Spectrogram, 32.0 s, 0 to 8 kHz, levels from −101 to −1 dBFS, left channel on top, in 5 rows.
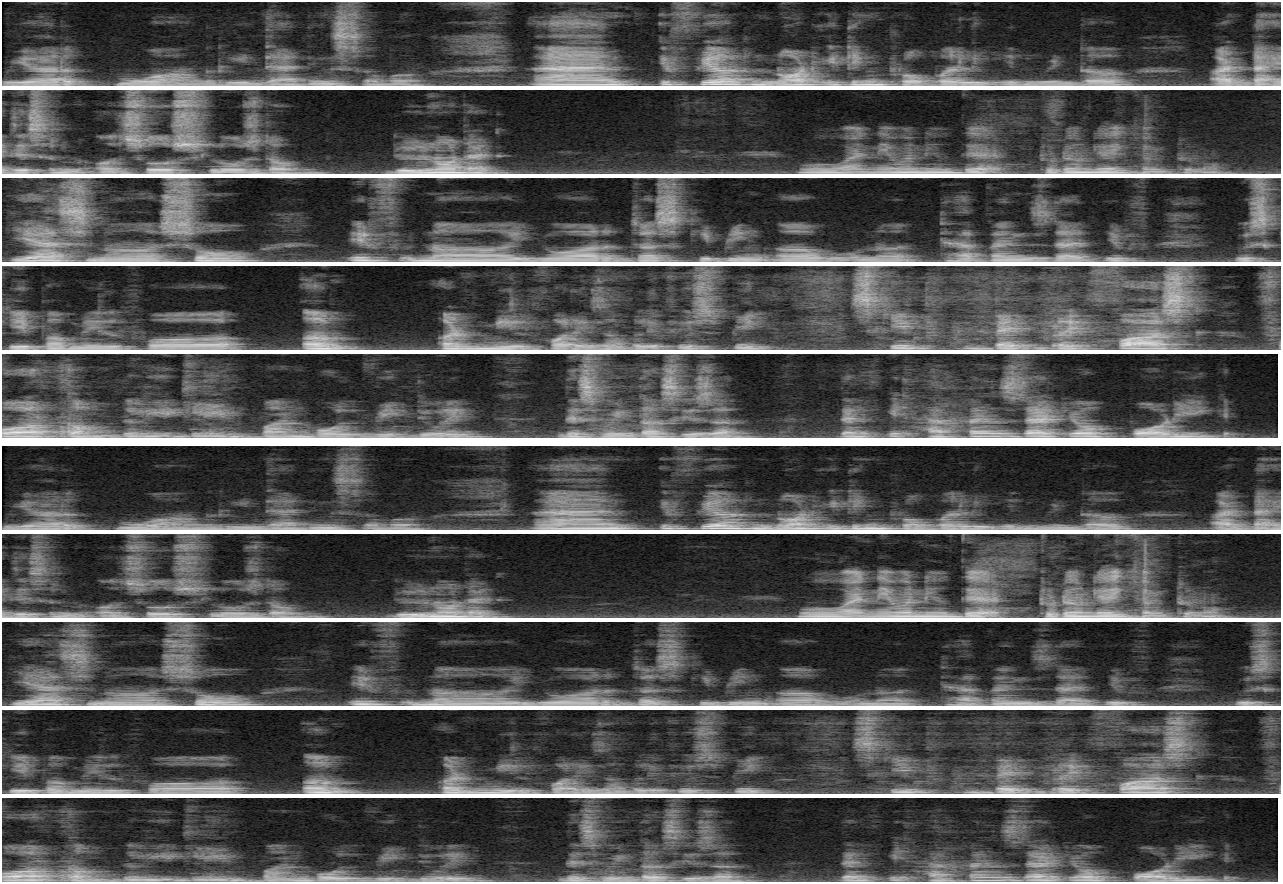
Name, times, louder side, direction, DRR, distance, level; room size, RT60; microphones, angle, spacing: voice 1, 0.0-5.6 6.0-7.9 8.3-8.9 12.8-14.1 14.5-18.7 19.0-20.4 20.7-21.0 21.4-23.0 23.4-25.2 25.5-28.0 28.4-29.3 29.8-31.7, left 2 dB, 80° left, 0.7 m, -22 dB
voice 2, 10.4-12.5, right 3 dB, 40° right, 0.3 m, -21 dB
3.7 x 2.1 x 2.7 m
head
